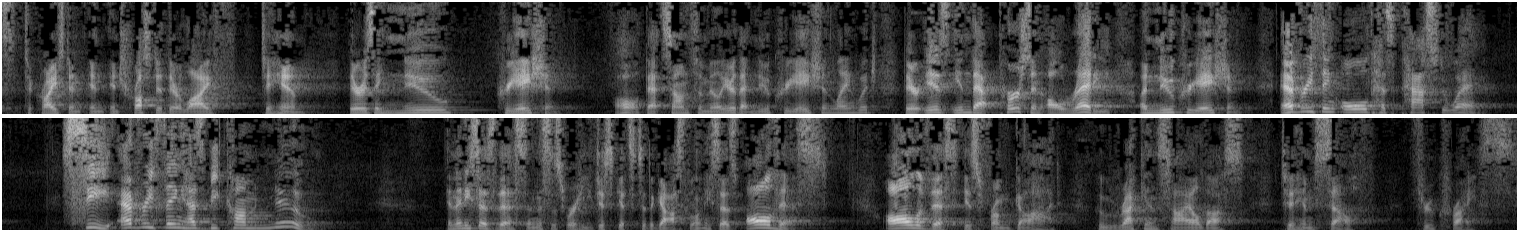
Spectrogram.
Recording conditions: large echoing room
